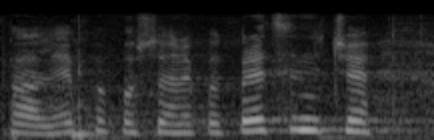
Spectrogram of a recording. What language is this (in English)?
Croatian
